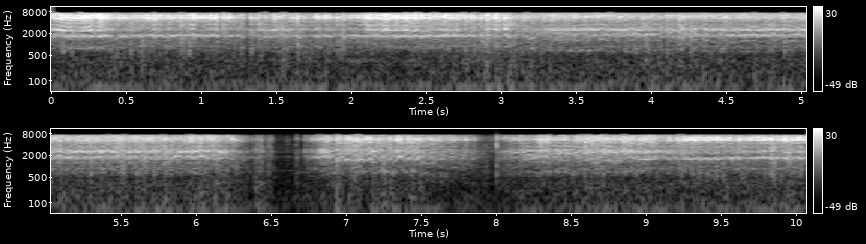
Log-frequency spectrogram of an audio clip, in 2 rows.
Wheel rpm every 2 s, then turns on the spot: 230, 220, 190, 90, 190.
none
